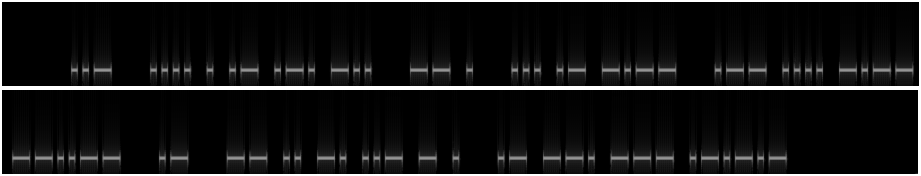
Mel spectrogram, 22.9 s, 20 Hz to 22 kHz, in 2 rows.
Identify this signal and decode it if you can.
Morse code, heard as a keyed tone, about 17 wpm, 700 Hz. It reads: U HEARD ME SAY WHY, A MINUTE AGO.
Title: Sentences from Top 500 Words and Abbreviations 17wpm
